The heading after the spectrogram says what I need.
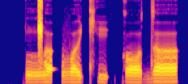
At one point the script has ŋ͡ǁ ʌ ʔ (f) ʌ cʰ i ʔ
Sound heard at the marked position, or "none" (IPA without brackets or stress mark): β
